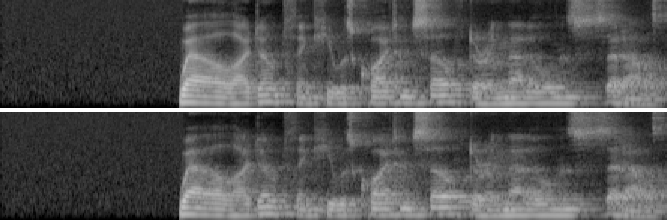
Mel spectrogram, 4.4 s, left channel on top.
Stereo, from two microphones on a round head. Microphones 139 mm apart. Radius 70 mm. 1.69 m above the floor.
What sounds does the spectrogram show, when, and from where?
1.2 s a man speaking: 30° left (ahead or behind), 0.7 m; by 4.4 s 25° left (ahead or behind), 4.5 m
